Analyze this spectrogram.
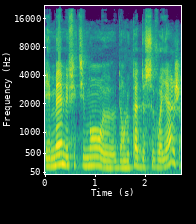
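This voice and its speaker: In a room with audible echo and noticeable background noise, a woman speaks at a moderate pace with fairly even intonation. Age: 60s. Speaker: customer giving a testimonial. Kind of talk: testimony. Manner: hesitant, many fillers and repetitions.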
